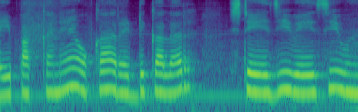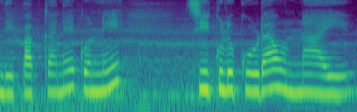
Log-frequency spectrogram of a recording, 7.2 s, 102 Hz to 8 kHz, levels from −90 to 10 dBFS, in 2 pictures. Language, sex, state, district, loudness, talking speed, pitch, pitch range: Telugu, female, Telangana, Mahabubabad, -15 LUFS, 110 wpm, 230 Hz, 220-245 Hz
